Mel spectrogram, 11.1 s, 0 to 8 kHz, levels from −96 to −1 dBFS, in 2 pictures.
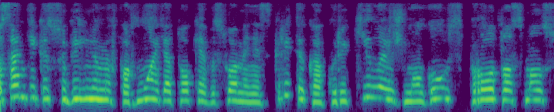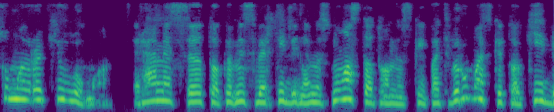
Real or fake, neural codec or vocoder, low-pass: real; none; 7.2 kHz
